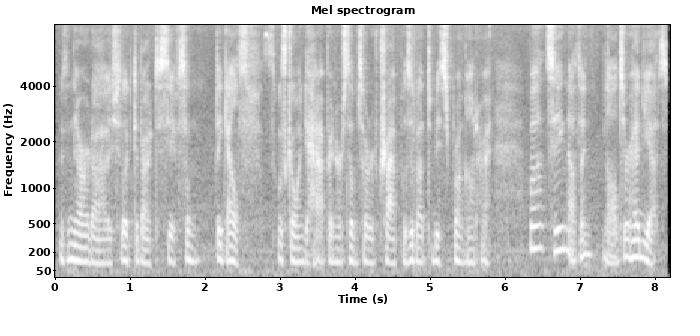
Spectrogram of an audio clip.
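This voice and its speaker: A narrator with a husky, creaky voice, reading serial fiction aloud. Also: mid-range voice, animated, fairly quick, a little mellow, slight background noise.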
